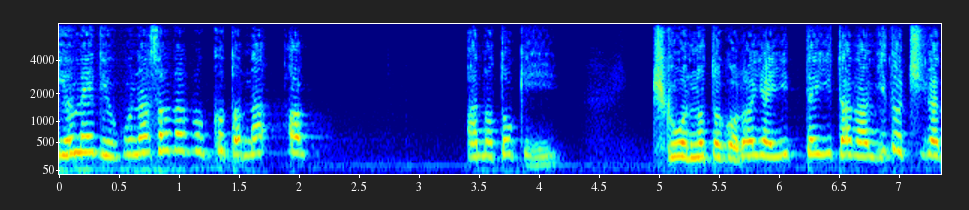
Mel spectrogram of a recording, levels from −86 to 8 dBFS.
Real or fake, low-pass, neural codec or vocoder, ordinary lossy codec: fake; none; codec, 16 kHz, 0.4 kbps, LongCat-Audio-Codec; none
